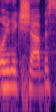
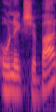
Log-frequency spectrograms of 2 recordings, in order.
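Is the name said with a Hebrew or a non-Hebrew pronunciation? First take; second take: non-Hebrew; Hebrew. First: The name is said with a non-Hebrew pronunciation. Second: The name is said with a Hebrew pronunciation.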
